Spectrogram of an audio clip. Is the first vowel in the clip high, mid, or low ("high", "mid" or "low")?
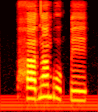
low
